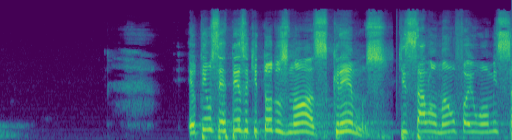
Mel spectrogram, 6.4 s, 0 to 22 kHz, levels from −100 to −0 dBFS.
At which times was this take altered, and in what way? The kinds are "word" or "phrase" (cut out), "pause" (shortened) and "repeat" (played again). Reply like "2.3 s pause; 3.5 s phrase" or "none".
4.9 s pause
